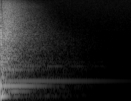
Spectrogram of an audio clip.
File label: Snare Top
